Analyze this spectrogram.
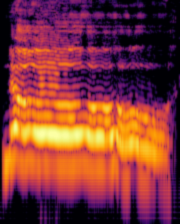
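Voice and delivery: very high, very loud wailing no; high loud anguished howl. Acted. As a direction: howl in despair. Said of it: "Coyote howled".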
